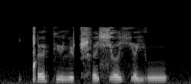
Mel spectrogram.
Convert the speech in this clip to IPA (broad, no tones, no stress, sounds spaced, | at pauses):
ǃ ə kʲ u lʲ ə ʈ͡ʂʰ ə ɕ ɤ ç ə j u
